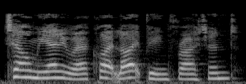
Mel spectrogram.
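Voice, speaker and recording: A woman's voice: high voice, steady tone, moderate pace, natural voice. A female performer playing a morbidly curious little girl who likes being frightened, in a radio drama.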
